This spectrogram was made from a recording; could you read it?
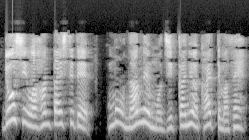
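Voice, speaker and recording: Woman acting a pushy young would-be singer, high voice, earnest, exhorting, radio drama, slightly dull recording. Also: animated, moderate pace. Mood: earnest, confiding. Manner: emphatic, exhorting.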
